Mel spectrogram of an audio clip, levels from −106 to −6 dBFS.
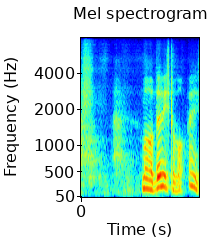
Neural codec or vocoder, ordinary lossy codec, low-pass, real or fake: codec, 16 kHz, 0.3 kbps, FocalCodec; none; none; fake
